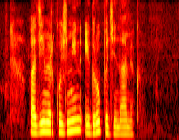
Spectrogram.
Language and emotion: Russian, neutral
